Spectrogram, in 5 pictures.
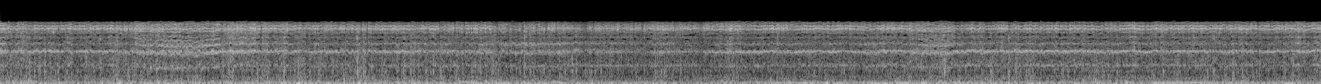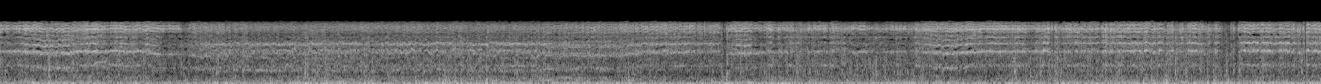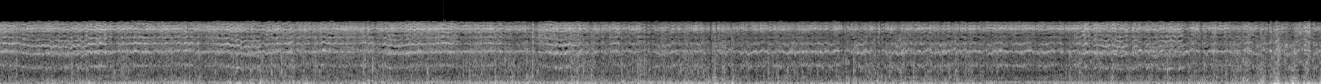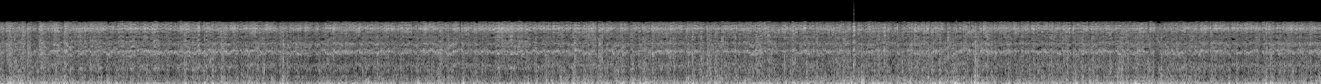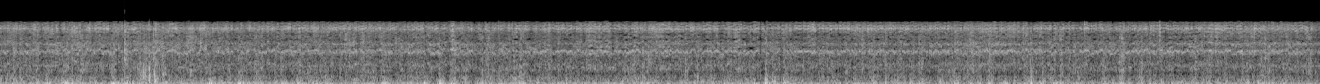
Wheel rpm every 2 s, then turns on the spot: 230, 230, 230, 230, 230, 230, 230, 210, 200, 200, 230, 230, 240, 230, 230, 230, 230, 230, 230, 220, 220, 230, 230, 230, 230, 230, 230, 220, 230, 210, 220, 230, 220.
none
